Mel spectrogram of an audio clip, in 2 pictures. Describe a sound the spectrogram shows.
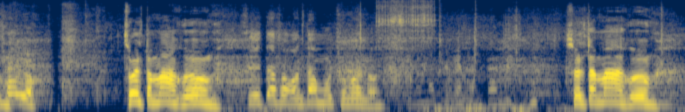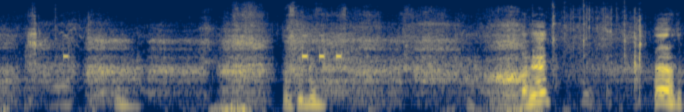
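A young man talks loudly and with animation close by, outdoors.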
